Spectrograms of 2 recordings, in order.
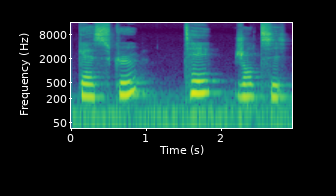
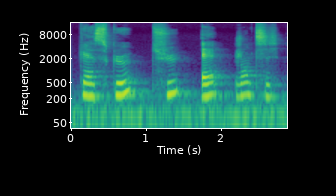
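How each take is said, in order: First: The words 'tu es' are contracted to 't'es'. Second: The words 'tu es' are said in full.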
